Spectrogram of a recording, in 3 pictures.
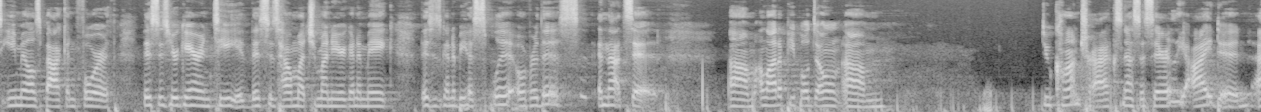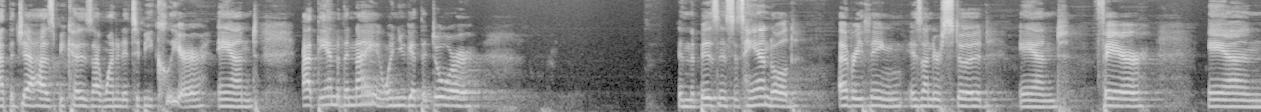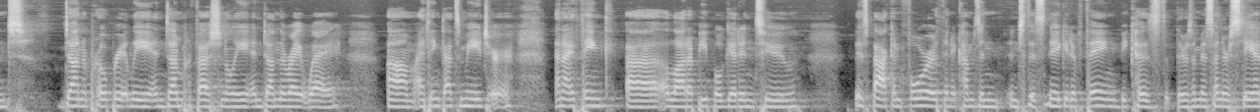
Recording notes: recorded at the 2016 Electric City Music Conference on Saturday, Sept.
